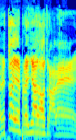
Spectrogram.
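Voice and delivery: slow, put-on hillbilly woman voice. Una gorda en la caravana. (voz de paleta, lenta y arrastrada)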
